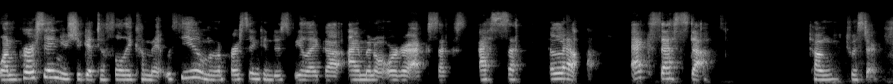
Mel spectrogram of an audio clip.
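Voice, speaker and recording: A bright, sharp tone comes with ordinary pitch variation and long, frequent pauses. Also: woman, fairly high pitch for a woman. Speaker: fitness business coach. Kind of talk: coaching talk on video call. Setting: video call. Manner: fast.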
